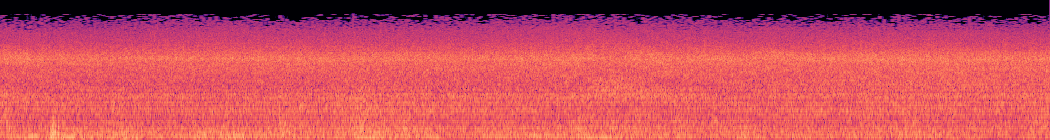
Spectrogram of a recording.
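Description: Heavy downpour: rain pouring onto a street and parked cars with an even, steady hiss.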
